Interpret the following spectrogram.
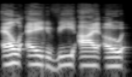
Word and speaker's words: Laviolette: That's how I'm going to pronounce his last name. It's Laviolette. So I'm like, is it LaViolet? I don't think so.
